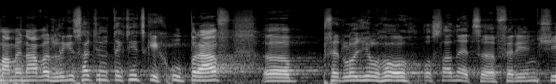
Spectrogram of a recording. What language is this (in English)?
Czech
